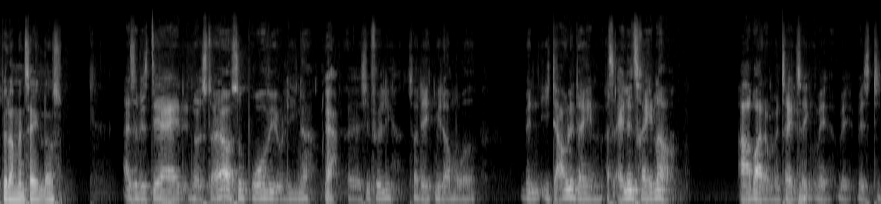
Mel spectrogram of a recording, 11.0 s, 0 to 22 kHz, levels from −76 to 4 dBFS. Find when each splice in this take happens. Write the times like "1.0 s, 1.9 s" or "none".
none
